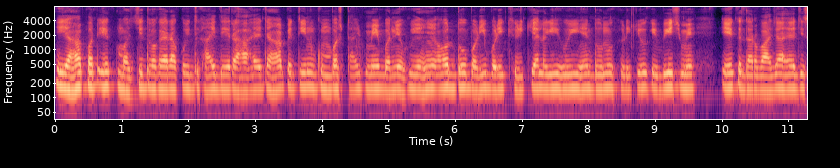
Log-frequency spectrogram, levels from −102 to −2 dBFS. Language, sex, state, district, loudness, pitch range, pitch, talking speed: Hindi, male, Andhra Pradesh, Krishna, -21 LUFS, 150-160 Hz, 150 Hz, 195 wpm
